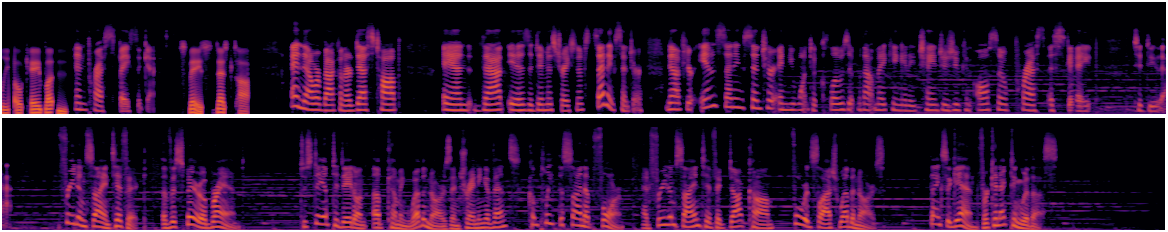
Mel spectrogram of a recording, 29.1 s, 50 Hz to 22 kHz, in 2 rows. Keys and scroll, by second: 0.9 space.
